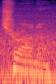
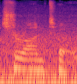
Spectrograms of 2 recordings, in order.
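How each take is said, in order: First: The T sounds are dropped. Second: The T sounds are clearly pronounced. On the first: This is how locals say it. "I don't pronounce the T's" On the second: This is how outsiders say it. "I don't pronounce it Toronto"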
